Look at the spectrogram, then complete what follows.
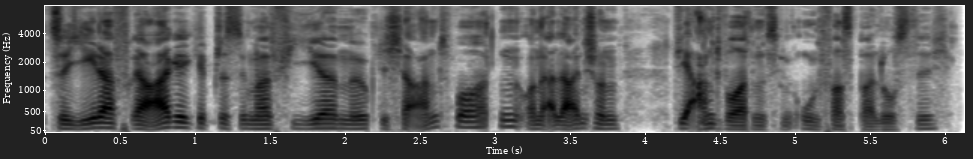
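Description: A man with a Franconian accent hosting a casual chat, enthusiastic and quick to praise. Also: low voice, warm tone, no room sound. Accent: Franconian German. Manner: enthusiastic, repeats "herrlich, wundervoll".

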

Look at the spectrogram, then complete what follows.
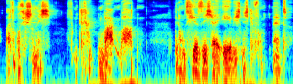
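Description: A man with a low, husky voice hosts his podcast and reads his own short horror story aloud. He keeps his narration hushed and often drops to a breathy half-whisper. Gravelly rasp runs through his deep tone. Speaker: podcast host.

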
